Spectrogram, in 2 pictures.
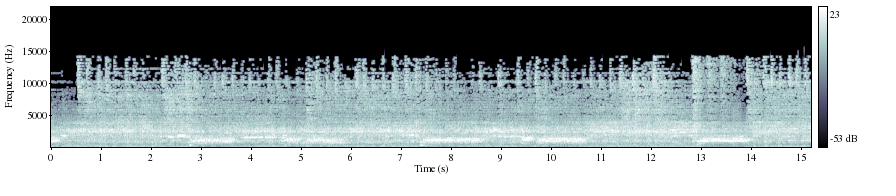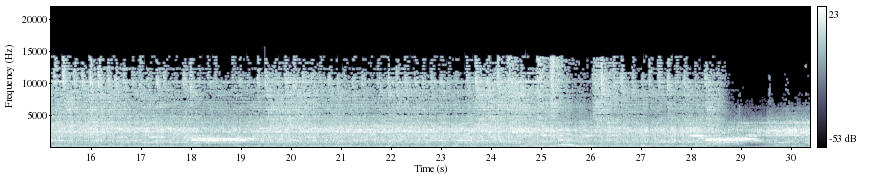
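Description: Heavy rock band playing loud and live: fast, even drumming and guitar under a vocalist yelling in short, repeated bursts. The full band drops out about a second before the end.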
